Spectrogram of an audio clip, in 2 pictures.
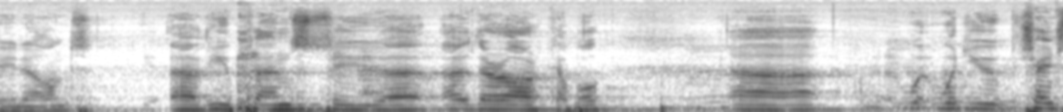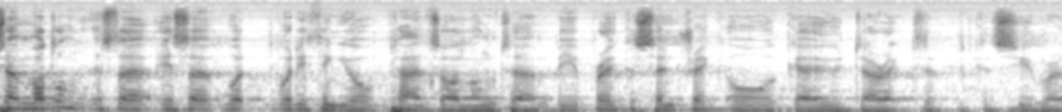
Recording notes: In this episode we bring you the first three discussions we had on stage at our evening event "MGA: The new frontier for Insurtech" .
